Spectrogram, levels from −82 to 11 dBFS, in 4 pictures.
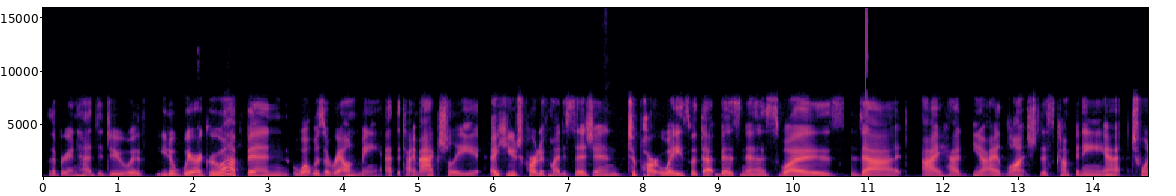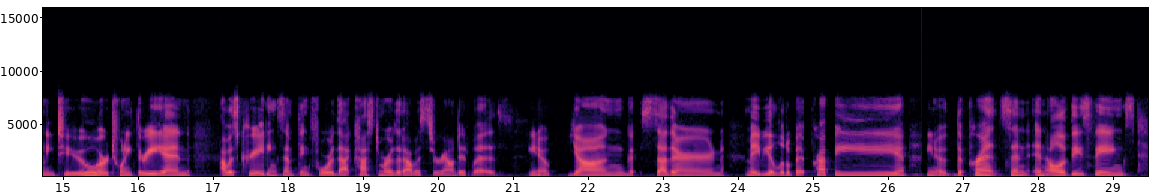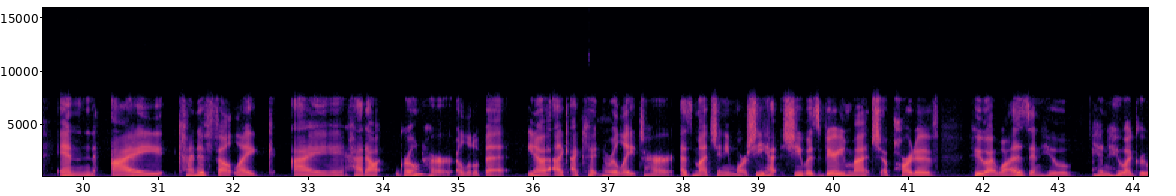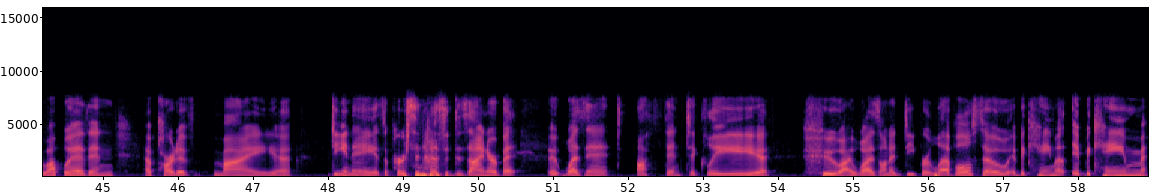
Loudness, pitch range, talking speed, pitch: -26 LUFS, 160-185 Hz, 155 wpm, 175 Hz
